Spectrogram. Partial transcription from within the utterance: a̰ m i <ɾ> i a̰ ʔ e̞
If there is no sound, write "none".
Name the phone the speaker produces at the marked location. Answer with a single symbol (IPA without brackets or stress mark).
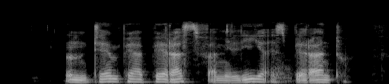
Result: l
